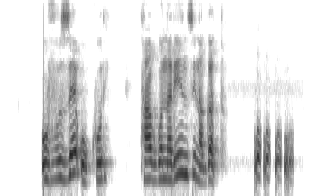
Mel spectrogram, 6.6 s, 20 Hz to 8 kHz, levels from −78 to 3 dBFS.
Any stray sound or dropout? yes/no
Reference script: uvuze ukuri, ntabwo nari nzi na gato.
yes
